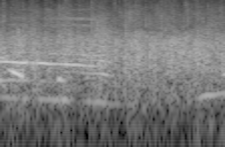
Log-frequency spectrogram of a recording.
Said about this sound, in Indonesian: Eh tepuk tangan dulu dong, tepuk tangan, tepuk tangan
